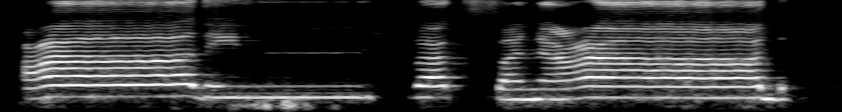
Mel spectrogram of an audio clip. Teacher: ساکن ہونے کی صورت میں دال پھر قلقلہ لیٹرز میں چلا جاتا ہے اور اس کے اوپر قلقلہ ہوتا ہے.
